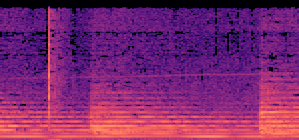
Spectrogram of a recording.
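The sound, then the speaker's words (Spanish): Church bells ring from the bell tower of the Basílica de Luján, a few loud strikes each followed by a rich, sustained metallic hum that carries between strokes. “Acá estamos con el campanario, así se relajan todo. Ahí va.”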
